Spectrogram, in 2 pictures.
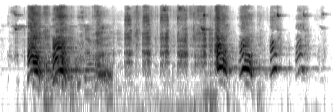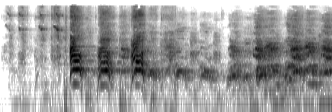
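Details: Vietnamese Mong Coc bitch giving demanding, non-aggressive barks in uneven clusters: a quick run of yaps, scattered single barks, a silent gap, then another volley fading into softer, higher yips at the end.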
